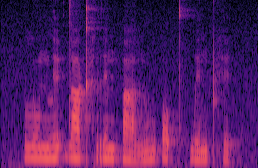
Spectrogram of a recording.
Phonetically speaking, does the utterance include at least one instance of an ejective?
no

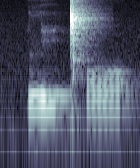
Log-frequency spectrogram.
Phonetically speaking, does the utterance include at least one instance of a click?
yes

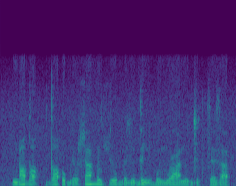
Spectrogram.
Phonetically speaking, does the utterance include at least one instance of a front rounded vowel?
yes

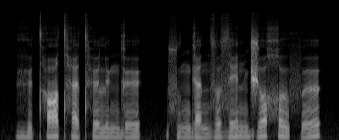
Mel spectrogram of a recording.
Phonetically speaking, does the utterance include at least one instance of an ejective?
no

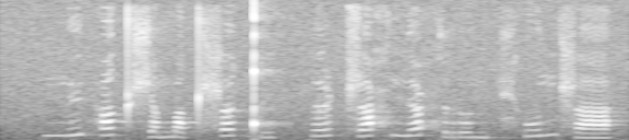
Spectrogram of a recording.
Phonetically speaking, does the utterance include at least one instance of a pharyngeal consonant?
yes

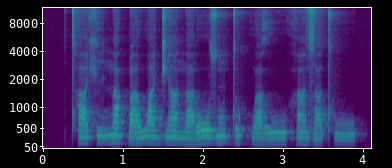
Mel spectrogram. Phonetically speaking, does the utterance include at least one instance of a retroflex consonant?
no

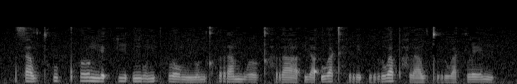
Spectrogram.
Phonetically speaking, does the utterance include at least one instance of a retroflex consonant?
no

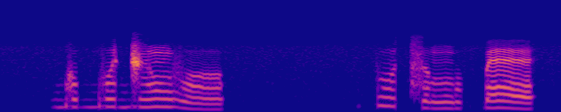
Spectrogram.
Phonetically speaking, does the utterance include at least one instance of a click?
no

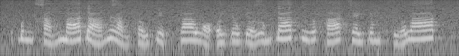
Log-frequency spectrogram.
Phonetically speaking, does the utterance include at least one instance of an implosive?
yes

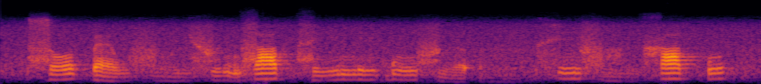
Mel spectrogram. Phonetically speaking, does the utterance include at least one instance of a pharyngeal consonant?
no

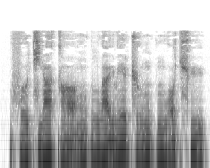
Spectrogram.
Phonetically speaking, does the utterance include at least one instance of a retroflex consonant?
yes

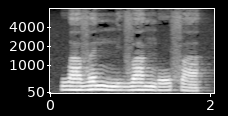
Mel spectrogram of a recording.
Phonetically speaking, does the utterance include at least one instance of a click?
no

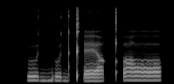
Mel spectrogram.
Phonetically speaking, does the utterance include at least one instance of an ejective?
yes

